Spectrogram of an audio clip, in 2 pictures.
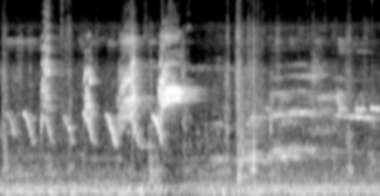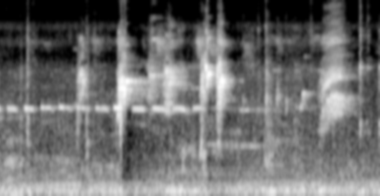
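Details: Pet Javan myna, described as noisy and speech-mimicking, making rapid clicking notes, scattered squawks and a drawn-out thin whistle, with quieter stretches and a low hum throughout.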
